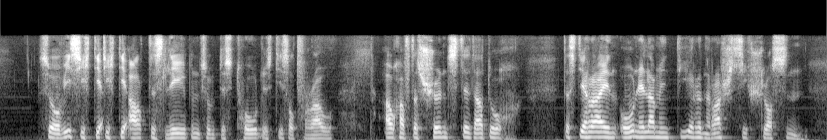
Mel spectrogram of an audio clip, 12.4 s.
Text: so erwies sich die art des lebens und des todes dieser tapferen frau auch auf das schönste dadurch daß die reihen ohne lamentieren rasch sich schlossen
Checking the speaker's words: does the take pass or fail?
fail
